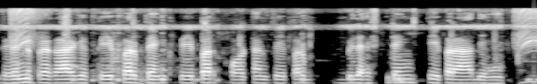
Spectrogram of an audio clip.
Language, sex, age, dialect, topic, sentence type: Hindi, male, 18-24, Kanauji Braj Bhasha, agriculture, statement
